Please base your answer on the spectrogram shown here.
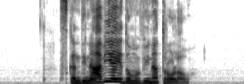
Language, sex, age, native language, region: Slovenian, female, 30-49, Slovenian, Central Slovenia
